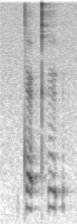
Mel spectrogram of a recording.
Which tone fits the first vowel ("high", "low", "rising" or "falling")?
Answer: high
